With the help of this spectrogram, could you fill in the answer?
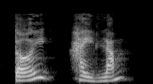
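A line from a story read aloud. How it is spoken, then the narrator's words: Fearless loud shout. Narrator (Vietnamese): Đoàn Thiên Tùng không chút kinh hoảng quát lớn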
